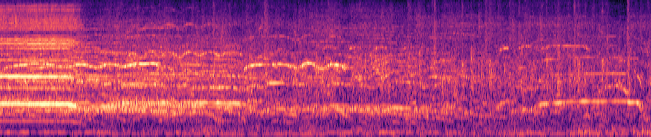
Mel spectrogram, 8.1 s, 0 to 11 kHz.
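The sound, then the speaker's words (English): An audience claps and cheers for a surfer, a 1999 world champion and 1995 Pipeline Master, as he is introduced: sustained dense applause with whoops, loudest at first and easing slightly throughout. “Ladies and gentlemen, put your hands together for the 1999 world champion, the 1995 pipeline master.”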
